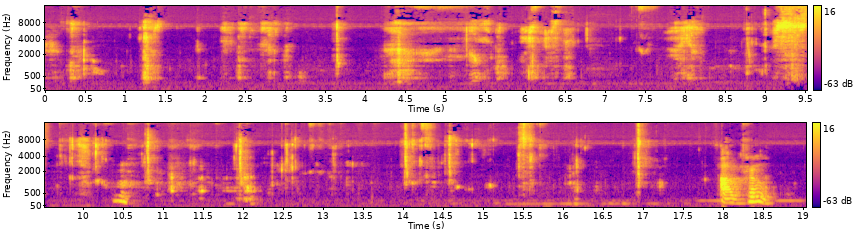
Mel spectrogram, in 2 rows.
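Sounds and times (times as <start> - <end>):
chewing and biting meat: 5.1 - 17.4
wet mouth sounds and clicks: 8.8 - 17.9.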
